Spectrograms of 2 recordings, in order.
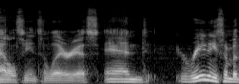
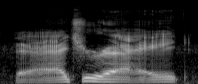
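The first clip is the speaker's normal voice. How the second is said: creepy put-on villain voice, quieter; 5 dB quieter than usual. Retelling the movie scene with Sheila, creepy Evil Ash voice. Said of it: "I would do that to her, 'cause it always creeped her out".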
